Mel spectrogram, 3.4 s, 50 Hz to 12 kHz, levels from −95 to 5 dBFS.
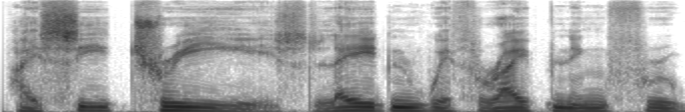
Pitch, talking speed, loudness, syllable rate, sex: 90 Hz, 125 wpm, -16 LUFS, 3.0 syllables/s, male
